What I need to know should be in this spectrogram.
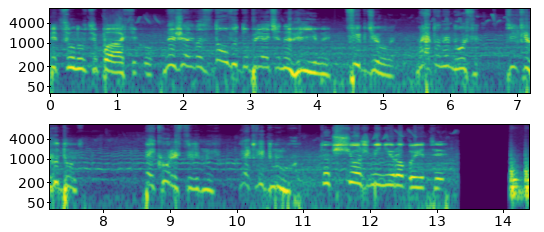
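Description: A cartoon man speaks with animation.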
